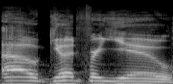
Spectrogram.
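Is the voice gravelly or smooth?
gravelly. The voice sounds rough and gravelly.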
